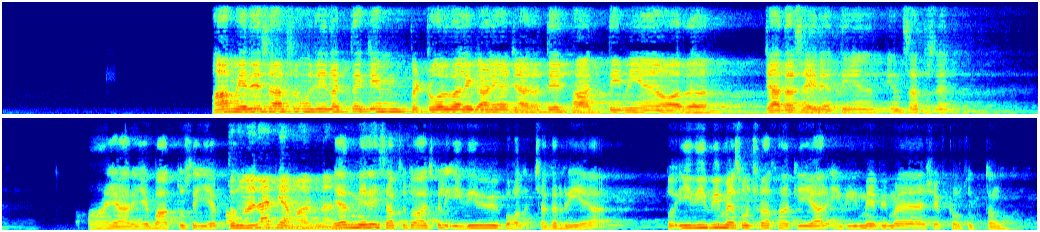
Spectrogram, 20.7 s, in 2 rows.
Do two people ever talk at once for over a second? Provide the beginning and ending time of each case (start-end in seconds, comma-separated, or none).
none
